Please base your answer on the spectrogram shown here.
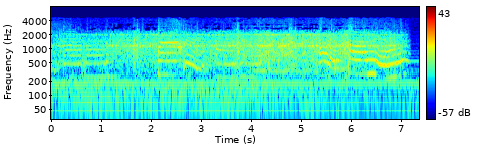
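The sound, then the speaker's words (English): A shortwave numbers station broadcast: a steady tonal voice reads out in even phrases over a constant low hum and radio noise, with another station faintly creeping in behind it. “This following station right here is what is known as a numbers station.”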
